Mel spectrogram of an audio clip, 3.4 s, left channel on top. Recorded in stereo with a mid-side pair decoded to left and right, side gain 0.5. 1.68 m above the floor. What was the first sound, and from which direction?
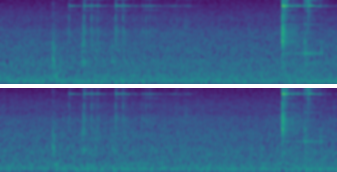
A doorbell, 10° left.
